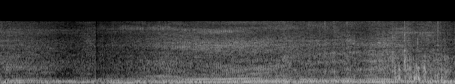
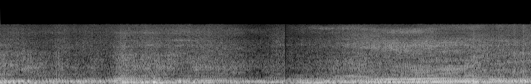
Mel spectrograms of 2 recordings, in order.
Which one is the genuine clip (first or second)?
first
